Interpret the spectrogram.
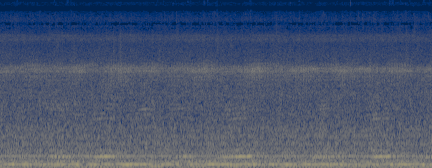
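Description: Moderate rain falling steadily at night, with a continuous high drone of night creatures calling and a steady low hum underneath. Fainter calls come and go every second or two.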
